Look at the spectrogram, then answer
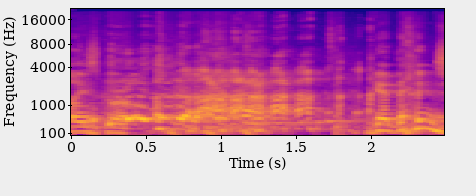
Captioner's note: group laughs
